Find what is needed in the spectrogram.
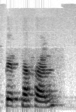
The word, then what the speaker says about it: Birna Hrönn: Yeah, my name is Birna Hrönn.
